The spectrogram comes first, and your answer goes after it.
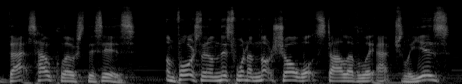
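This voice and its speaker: A man's voice: fairly high pitch, fast talker, soft background music. A man delivering scripted gameplay ranking commentary as a video narrator.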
